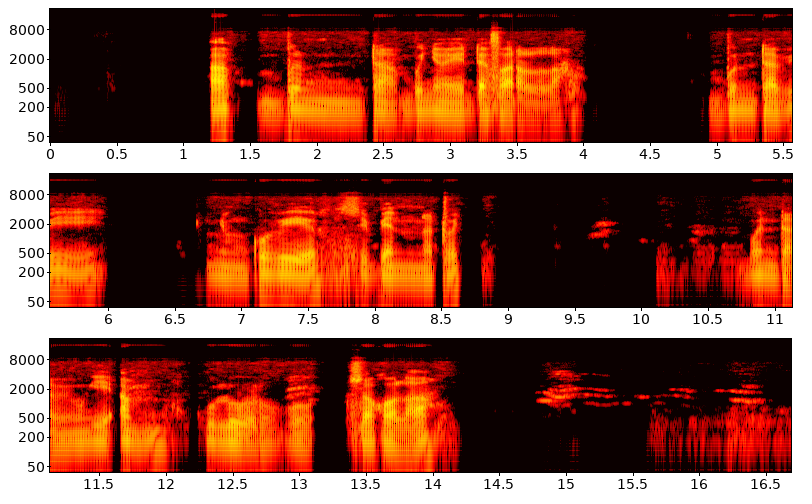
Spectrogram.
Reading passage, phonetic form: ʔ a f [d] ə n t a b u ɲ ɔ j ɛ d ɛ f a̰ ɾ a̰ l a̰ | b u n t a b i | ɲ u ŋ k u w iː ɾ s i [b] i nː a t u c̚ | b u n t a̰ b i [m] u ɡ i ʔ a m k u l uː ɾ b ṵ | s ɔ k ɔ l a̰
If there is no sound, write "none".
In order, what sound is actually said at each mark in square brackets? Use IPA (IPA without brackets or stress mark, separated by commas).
b, b, m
